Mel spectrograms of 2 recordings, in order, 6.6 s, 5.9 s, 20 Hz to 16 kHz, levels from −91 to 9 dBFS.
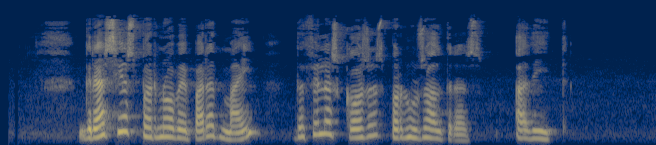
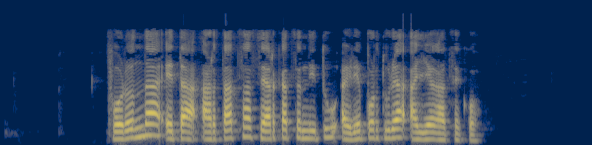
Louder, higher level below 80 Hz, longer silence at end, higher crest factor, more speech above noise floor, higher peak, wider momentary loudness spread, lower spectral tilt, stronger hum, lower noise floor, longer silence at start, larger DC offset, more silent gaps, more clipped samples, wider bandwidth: second, -25 LUFS vs -16 LUFS; second, -82 dBFS vs -68 dBFS; about the same, 1.05 s vs 1.15 s; first, 24 dB vs 18 dB; second, 43 dB vs over 74 dB; about the same, -2 dBFS vs 0 dBFS; first, 14 LU vs 8 LU; second, -3.5 dB/octave vs -5.5 dB/octave; neither; second, -68 dBFS vs under -90 dBFS; second, 0.5 s vs 1.1 s; neither; neither; neither; first, 10.5 kHz vs 7.6 kHz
